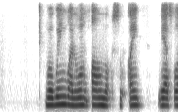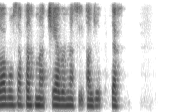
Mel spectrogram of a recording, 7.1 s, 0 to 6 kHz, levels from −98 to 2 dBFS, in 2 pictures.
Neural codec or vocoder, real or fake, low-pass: codec, 16 kHz, 0.5 kbps, FunCodec, trained on Chinese and English, 25 frames a second; fake; 5.4 kHz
